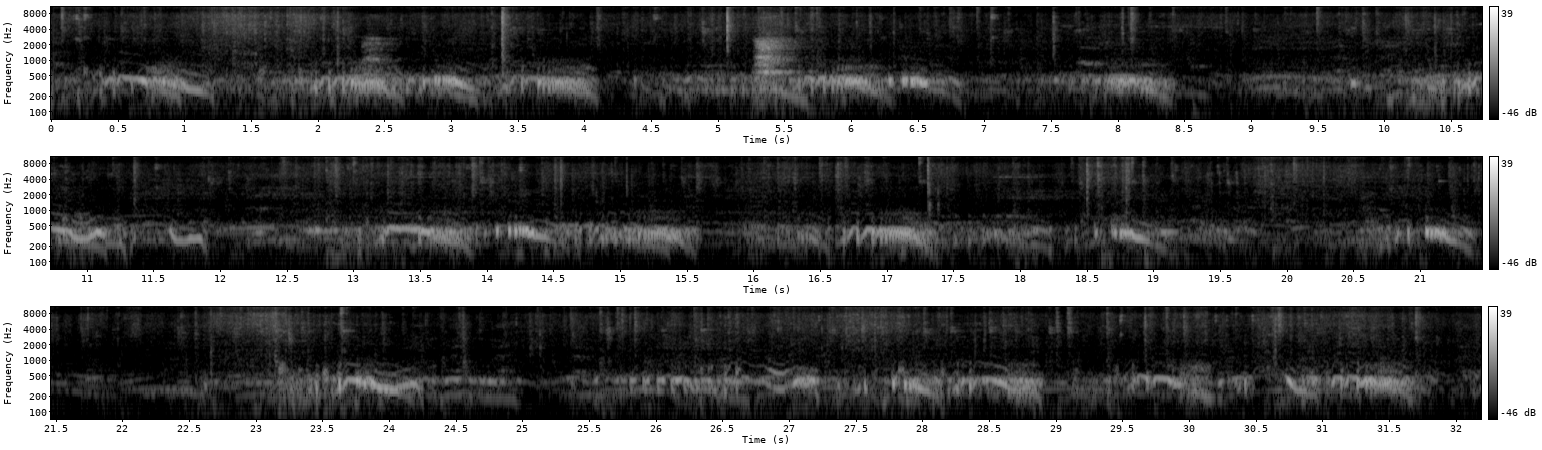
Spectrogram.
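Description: Male rafeño domestic pigeon cooing repeatedly in breeding display: deep rolling coos, one after another every second or two.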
